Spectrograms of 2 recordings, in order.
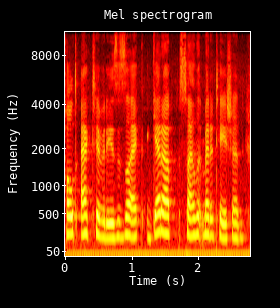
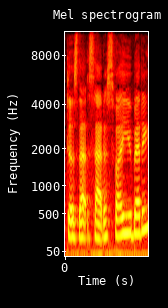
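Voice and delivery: acted, unsettling, skin-crawling, creepy, suggestive tone. Retelling a scene where a shirtless man spins: imitating a creepy line. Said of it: "then he really creepily says".

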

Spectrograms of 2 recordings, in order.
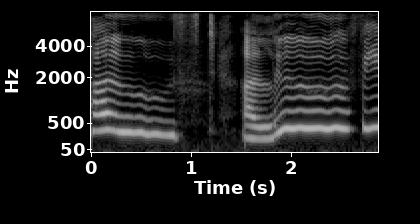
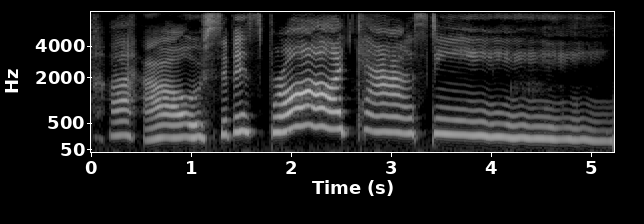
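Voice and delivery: odd eerie spooky put-on voice; 5 semitones lower than usual. A host opens the broadcast in a voice a co-host calls weird: weird spooky voice. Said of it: "why are you doing it weird today?".

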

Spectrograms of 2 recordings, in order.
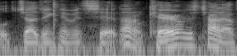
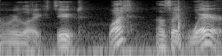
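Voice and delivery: ordinary talk

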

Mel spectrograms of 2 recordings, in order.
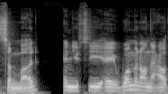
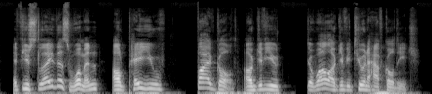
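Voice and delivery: calling out loudly; 5 semitones higher than usual. Voicing a man locked inside a cart, resisting the door: shouting. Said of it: "he's shouting out as he says".

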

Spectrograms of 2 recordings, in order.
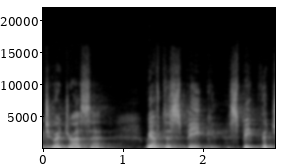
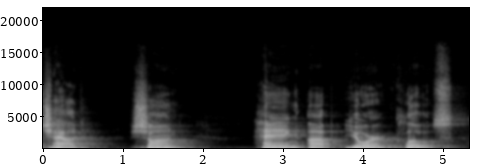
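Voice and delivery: firm but loving, very drawn out; 2 semitones lower than usual. A mother re-enacting how she addresses her children, acting out a firm, loving tone. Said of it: "my voice tone changed... Different tone".

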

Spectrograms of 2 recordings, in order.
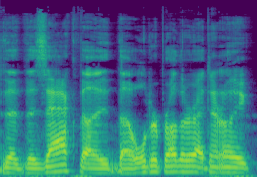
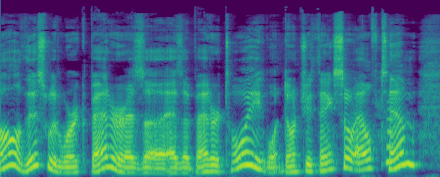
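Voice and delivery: kindly, sing-song, pitched up, swooping; 5 semitones higher than usual. Retelling a kind moment in the film, imitating Santa Claus being kind. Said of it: "he, as Santa Claus, where he's just like".

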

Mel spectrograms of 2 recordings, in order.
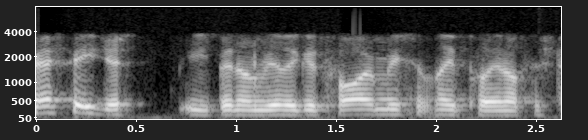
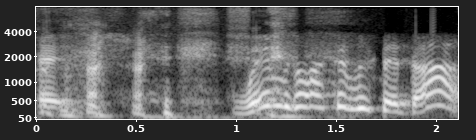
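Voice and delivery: surprised, excited high-pitched voice, higher; 12 semitones higher than usual. Talking about the team being unbeaten in a calendar year: surprised, high-pitched voice. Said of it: "listen to the surprise in his voice".

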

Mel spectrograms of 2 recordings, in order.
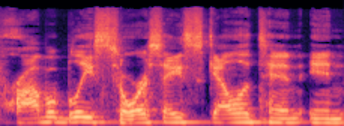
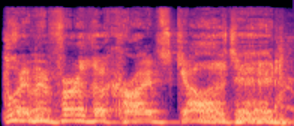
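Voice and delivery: rough, creaky heroic character voice. Joking with co-hosts about a crime skeleton; Batman impression. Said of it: "That's my best Batman".

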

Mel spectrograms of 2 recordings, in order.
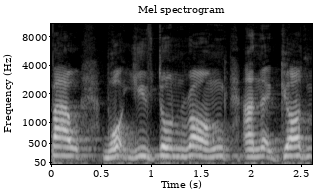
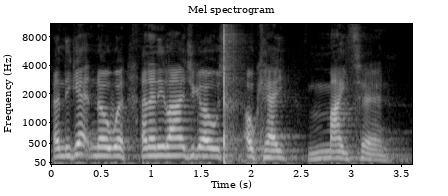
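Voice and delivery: ordinary talk, nothing marked

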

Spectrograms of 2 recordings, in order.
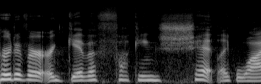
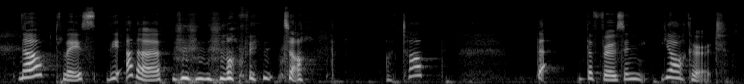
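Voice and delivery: high put-on British accent, woman's voice; 5 semitones higher than usual. Imitating a machine's spoken instructions, in a British woman's voice. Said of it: "in like a British woman's voice".

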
